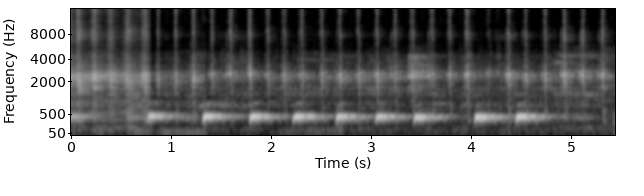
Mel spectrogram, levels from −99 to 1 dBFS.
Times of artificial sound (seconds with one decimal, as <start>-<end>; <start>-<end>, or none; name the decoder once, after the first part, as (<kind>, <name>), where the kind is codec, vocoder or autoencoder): 0.0-0.8 (vocoder, BigVGAN v2)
